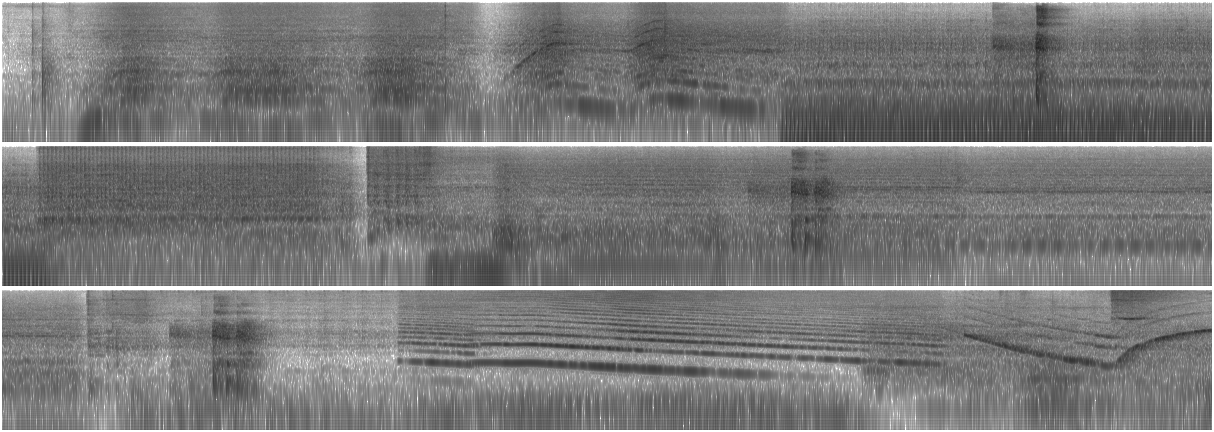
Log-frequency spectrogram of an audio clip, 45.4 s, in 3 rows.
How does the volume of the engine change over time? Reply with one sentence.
The volume of the engine goes down.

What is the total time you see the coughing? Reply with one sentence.
You can hear the coughing for 3 seconds altogether.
